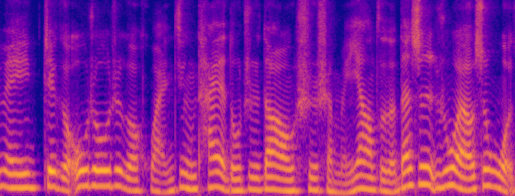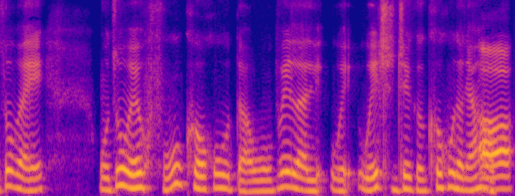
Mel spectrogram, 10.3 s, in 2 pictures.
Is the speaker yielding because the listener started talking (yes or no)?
yes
